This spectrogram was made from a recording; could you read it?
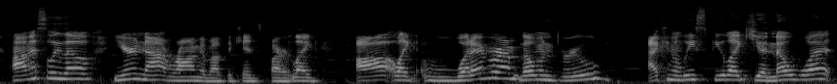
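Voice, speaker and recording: An American woman chatting casually to viewers as a livestream host, animated and repeating phrases for emphasis. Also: medium pitch, measured pace, faint music behind. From United States.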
